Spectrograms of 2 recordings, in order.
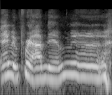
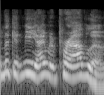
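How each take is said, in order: First: Higher, very slow smug boast in a put-on voice; mocking boast, drawn out. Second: Mocking Usman's boast. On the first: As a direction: stretch out the brag like a caricature. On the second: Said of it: "he's like".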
